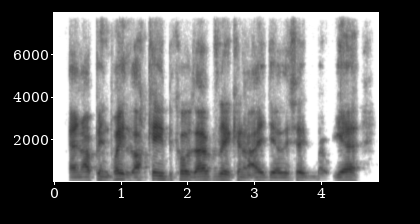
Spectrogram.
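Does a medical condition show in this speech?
Yes: cerebral palsy; walking always difficult.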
